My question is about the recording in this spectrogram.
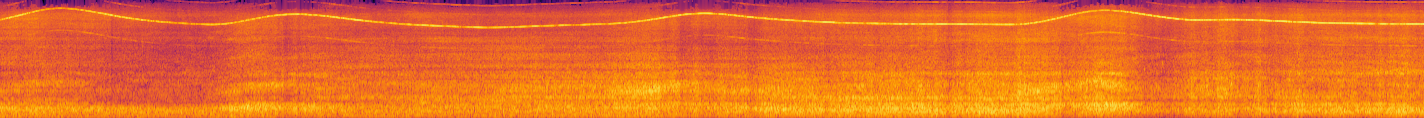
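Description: Small gas-turbine engine of a radio-controlled model jet running at low power. Its high whine rises and falls four times as the throttle is opened in bursts to taxi the jet in after landing.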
